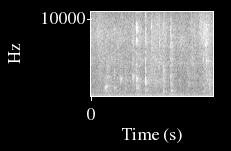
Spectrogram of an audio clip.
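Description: Quiet room tone: a steady low hum with a few faint clicks.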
